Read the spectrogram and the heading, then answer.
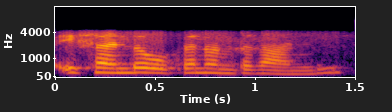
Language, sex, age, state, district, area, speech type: Telugu, female, 18-30, Telangana, Sangareddy, urban, conversation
